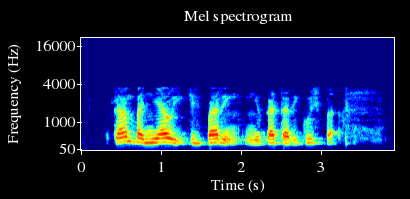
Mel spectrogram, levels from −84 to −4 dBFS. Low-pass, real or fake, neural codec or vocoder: 3.6 kHz; real; none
